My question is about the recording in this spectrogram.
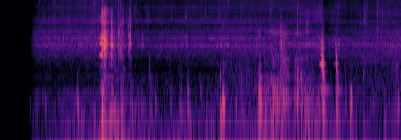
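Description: Muffled underwater noise heard through a camera housing, with a sharp crack about a second in: a speargun firing at a fish. Scattered knocks and clicks follow.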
